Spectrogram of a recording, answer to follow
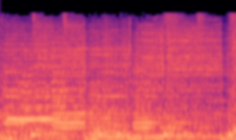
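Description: Live rock and roll band playing an instrumental break, with the drum kit driving a steady beat under electric guitar and bass.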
